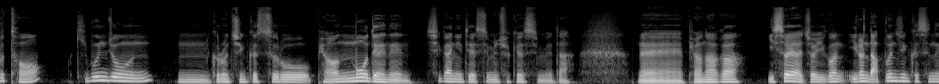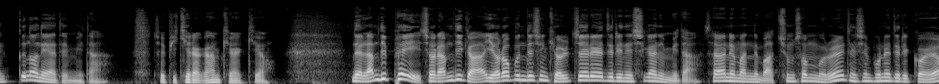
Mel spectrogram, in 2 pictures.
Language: Korean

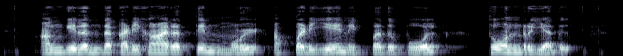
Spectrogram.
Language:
Tamil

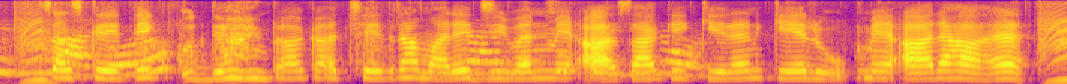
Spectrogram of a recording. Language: Hindi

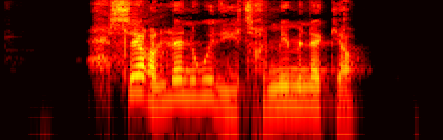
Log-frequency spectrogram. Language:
Kabyle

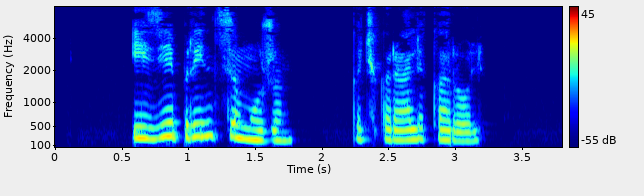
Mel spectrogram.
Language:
Mari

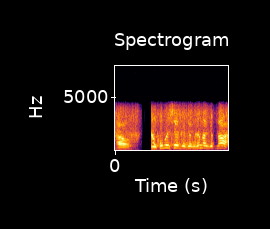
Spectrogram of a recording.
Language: Bodo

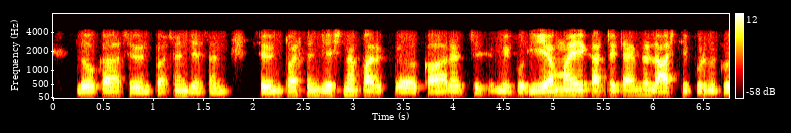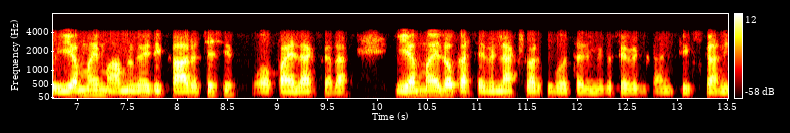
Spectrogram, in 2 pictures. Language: Telugu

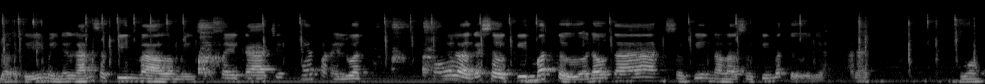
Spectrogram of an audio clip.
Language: Vietnamese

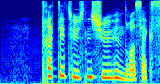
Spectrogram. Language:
Norwegian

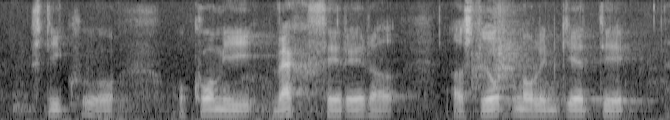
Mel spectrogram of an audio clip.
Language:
Icelandic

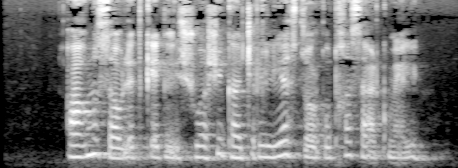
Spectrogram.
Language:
Georgian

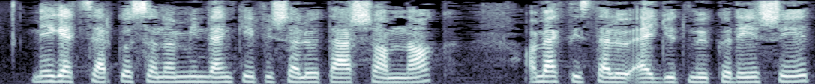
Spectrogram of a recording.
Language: Hungarian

